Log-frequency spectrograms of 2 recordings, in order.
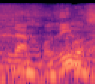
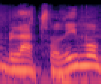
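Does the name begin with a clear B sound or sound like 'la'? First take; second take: like 'la'; clear B. First: The name begins sounding like the word 'la'. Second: The name begins with a clear B sound. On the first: "ha mirado la pronunciación griega" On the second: "se llama Blachodimo"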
